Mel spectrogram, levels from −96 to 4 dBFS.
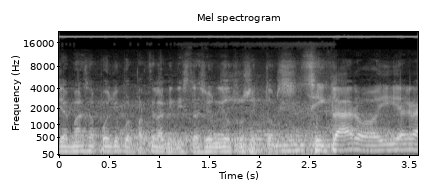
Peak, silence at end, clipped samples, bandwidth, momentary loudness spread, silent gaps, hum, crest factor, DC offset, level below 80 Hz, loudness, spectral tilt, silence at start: -2 dBFS; 0 s; under 0.1%; over 20 kHz; 3 LU; none; none; 16 dB; under 0.1%; -42 dBFS; -17 LUFS; -7 dB/octave; 0 s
